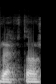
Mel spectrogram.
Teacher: Yəni yazılışında yox, tələffüzündə D var. Rəftar sözündə də artıq td əvəzlənməsi baş verdi. Yəni D var.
